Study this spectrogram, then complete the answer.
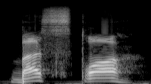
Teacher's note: like the seen with light sound, and ta with heavy sound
